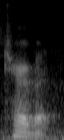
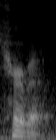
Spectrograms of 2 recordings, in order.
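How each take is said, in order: First: It is said with an English pronunciation. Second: It is said with a French pronunciation. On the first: "English pronunciation is turbot" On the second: "French pronunciation is turbo"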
